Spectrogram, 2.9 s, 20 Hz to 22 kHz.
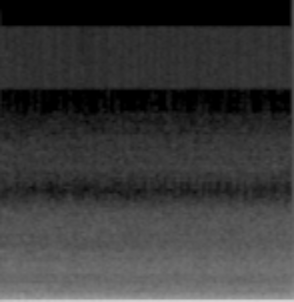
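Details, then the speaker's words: C3 Corvette: a deep, steady drone held at a fast, even pitch with no drop, so idling too high for an unknown reason; it also diesels and has a squealing alternator belt, and the timing and idle are still to be checked. "It's idling super high. I don't know why."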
